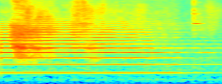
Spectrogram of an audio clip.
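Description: Dramatic background music: a trumpet-like wind instrument ends its melody on one long held note that fades away near the end.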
